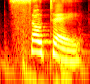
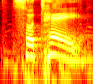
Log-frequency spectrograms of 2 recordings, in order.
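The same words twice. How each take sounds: First: It is said in a British English accent. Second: It is said in an American English accent.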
